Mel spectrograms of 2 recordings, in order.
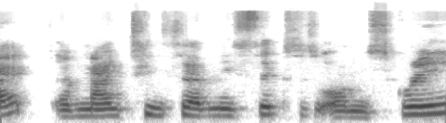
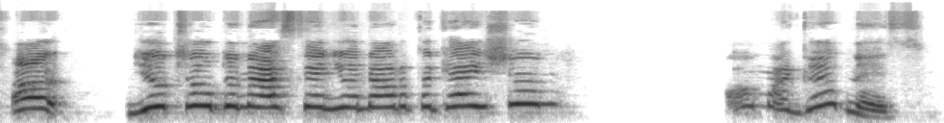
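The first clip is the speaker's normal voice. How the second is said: surprised exclaim; 12 semitones higher, 5 dB louder than usual. Real, not acted. Viewer missed notification.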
